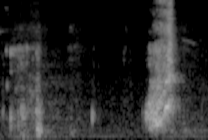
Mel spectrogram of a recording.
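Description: Faint rustling of a fabric zip pouch and a cloth bag being handled on a table: a few soft brushes and clicks early, then a short louder rustle about one and a half seconds in.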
